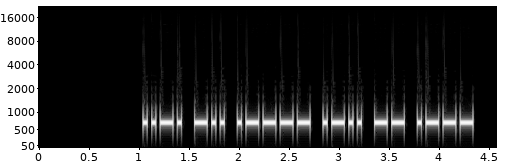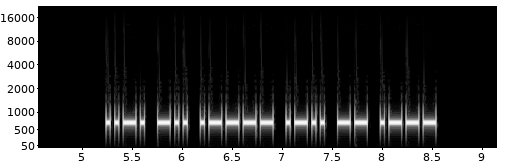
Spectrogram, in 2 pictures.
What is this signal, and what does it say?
Morse code, heard as a keyed tone, about 28 wpm, 700 Hz. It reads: FD1LMJ FD1LMJ
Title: DXCC-100 Call Signs - 6 Characters - Repeated 2x - 28wpm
